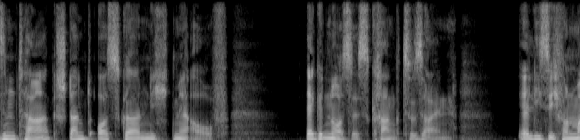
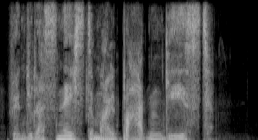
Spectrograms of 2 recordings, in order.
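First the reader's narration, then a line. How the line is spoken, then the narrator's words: Hissing. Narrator (German): zischte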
